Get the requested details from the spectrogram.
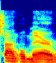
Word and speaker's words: Saint-Omer: Saint-Omer, which is the town that the trial takes place in. So nobody is being canonized in the course of the film. Spelled like Saint, so Saint-Omer. So Saint-Omer.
